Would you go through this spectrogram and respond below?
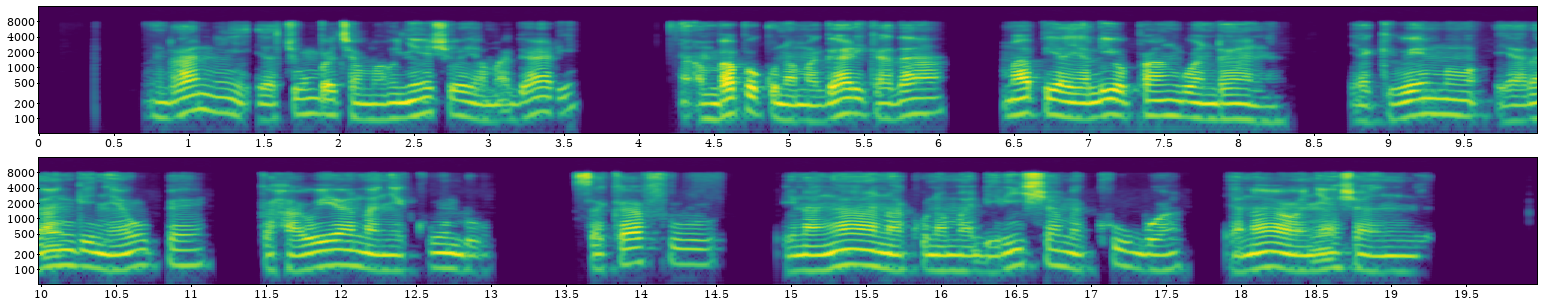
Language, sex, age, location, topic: Swahili, male, 18-24, Kisumu, finance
